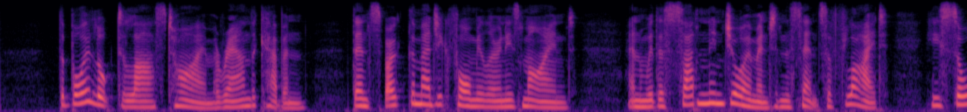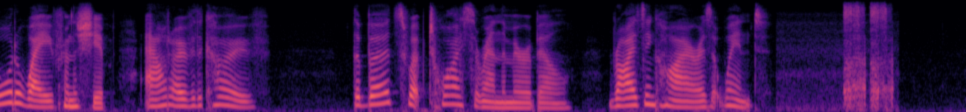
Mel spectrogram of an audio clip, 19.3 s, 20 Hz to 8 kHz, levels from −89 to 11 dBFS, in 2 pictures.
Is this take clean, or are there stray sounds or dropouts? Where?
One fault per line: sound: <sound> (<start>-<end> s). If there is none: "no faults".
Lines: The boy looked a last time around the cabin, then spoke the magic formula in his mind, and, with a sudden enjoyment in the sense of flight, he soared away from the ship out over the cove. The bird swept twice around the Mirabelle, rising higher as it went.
sound: laugh (18.1-18.6 s)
